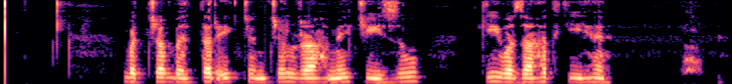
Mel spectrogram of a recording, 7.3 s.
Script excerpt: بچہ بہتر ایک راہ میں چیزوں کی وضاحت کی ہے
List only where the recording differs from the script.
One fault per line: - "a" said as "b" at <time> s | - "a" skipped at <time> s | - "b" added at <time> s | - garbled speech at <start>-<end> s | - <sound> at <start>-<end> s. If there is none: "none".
- "چنچل" added at 2.5 s
- bark at 6.8-7.1 s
